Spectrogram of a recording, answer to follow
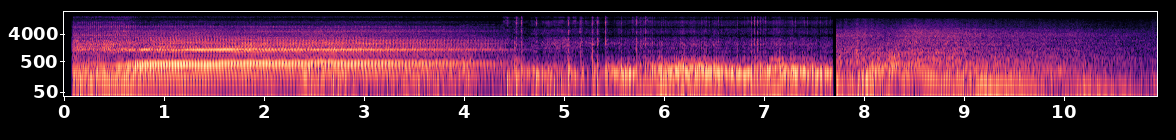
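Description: Motorcycle engine revving up over the first second and holding high revs, then a rougher, pulsing run; an abrupt cut about three-quarters of the way through leaves a lower, uneven engine sound.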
